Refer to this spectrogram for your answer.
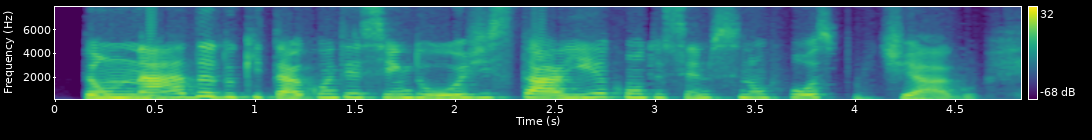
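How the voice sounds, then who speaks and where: A woman with a southern Brazilian accent speaks at a high pitch. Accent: gaúcho. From Rio Grande do Sul, Brazil. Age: 30s. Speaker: singer. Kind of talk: interview.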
